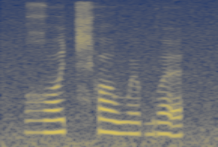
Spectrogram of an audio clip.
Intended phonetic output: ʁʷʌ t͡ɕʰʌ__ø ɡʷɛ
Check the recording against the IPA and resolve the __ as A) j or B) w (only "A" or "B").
B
